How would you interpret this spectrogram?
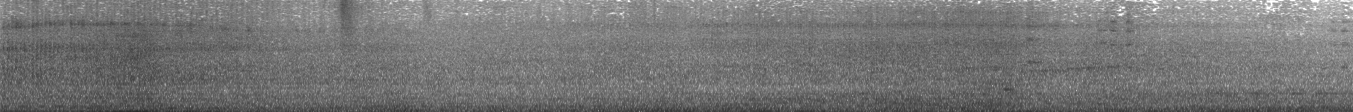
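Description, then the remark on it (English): Steady roar of heavy street traffic in Mexico, with buses and other large vehicles rumbling past, a deep engine drone throughout, and a brief hiss like an air brake releasing as buses pass. “not try to get myself killed by buses.”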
